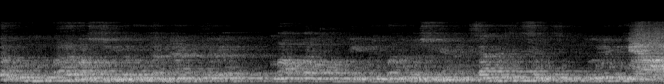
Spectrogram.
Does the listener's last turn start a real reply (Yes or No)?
Yes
